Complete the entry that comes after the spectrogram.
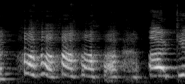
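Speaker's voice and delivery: high, loud cackling laugh; viral TikTok laugh. Retold or imitated. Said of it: "that viral TikTok sound that's going around".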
